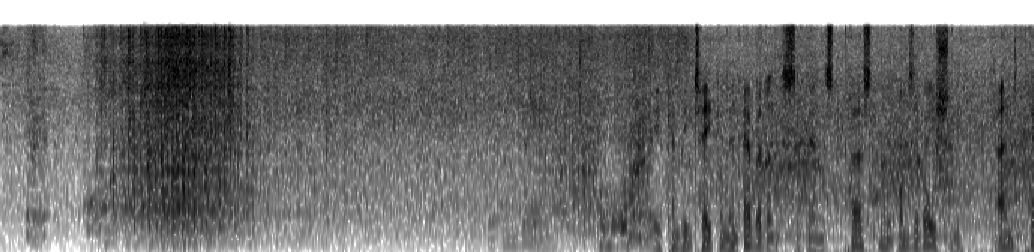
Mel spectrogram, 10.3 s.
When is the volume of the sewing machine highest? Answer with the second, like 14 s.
2 s.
